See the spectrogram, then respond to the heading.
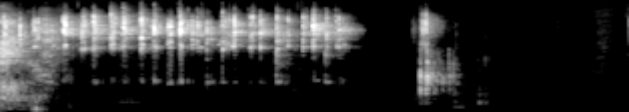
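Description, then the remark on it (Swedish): A large fistful of many dice rattles rapidly for a couple of seconds, followed by a short clatter as they tumble and settle, then quiet with a faint click at the end. Fairly bright. “Oh shit, det är så många tärningar jag har.”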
